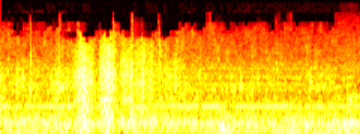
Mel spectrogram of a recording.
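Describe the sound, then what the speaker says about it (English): Organic raspberries being rinsed under running water, a steady close hiss of flowing water with a few louder splashy swells early on. "finally I have some organic raspberries. I'm just going to give a little rinse."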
